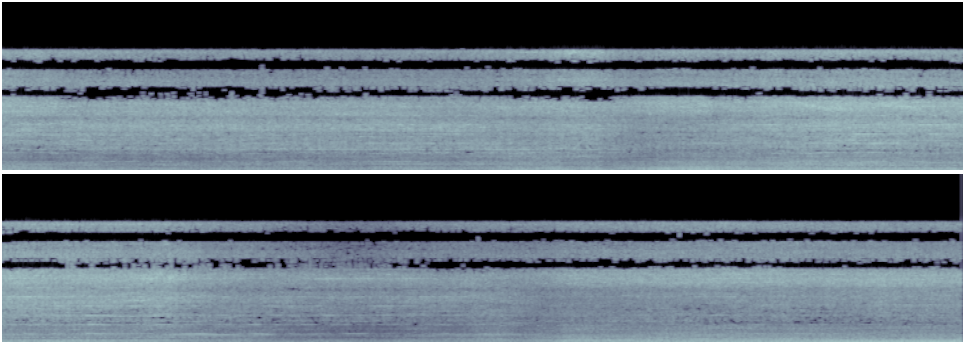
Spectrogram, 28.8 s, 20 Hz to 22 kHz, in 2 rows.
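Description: Wood-Mizer LT70 Wide bandsaw mill running its band blade steadily through a dry, beetle-killed spruce log. The sound swells about ten seconds in and eases off around twenty seconds.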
